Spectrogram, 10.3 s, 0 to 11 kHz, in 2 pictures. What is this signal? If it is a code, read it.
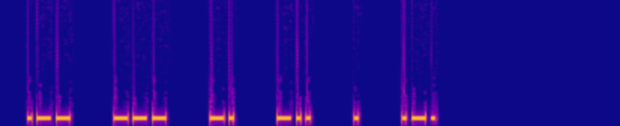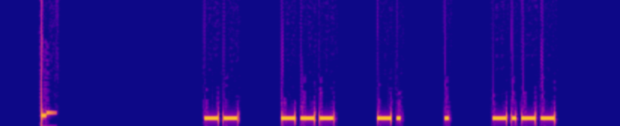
Morse code, heard as a keyed tone, about 30 wpm, spaced as for 17 wpm, 690 Hz. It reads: WONDER MONEY
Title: 3x Character Spacing - Top 500 Words - 30wpm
